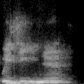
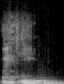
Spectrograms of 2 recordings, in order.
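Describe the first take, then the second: First: The sounds are exaggerated, as if dictating. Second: The word is said plainly, not exaggerated. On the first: "porque exagero el sonido" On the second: "en vez de decir cuisine"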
